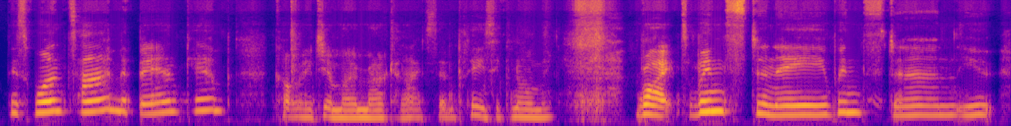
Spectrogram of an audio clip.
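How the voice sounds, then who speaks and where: A woman in her forties talks through a budgeting livestream from home in a chatty, giggly way, reading out viewer comments as she goes. Her voice is gravelly and a little husky, sitting at an ordinary middle pitch for a woman. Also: a little mellow. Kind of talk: casual livestream chat.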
